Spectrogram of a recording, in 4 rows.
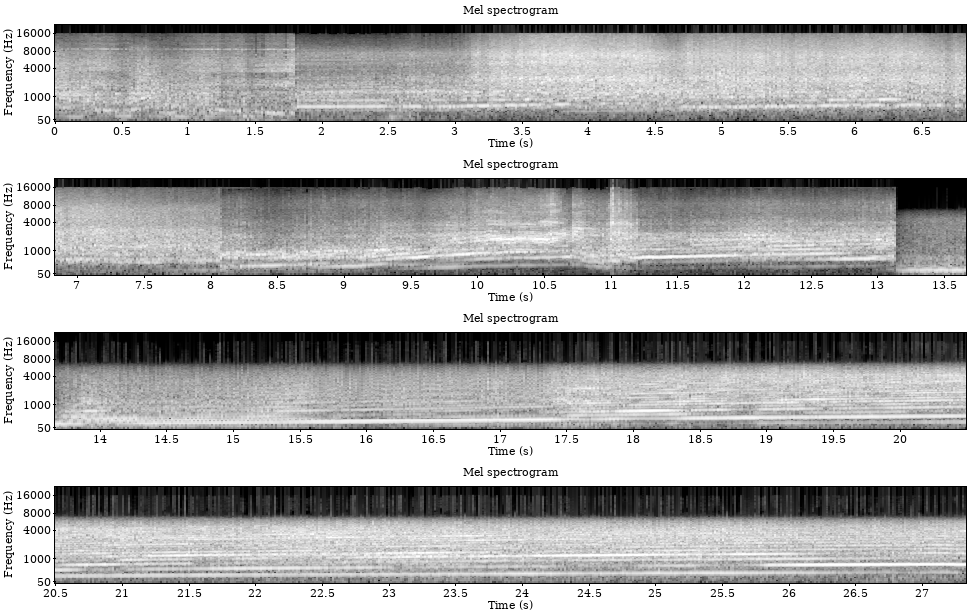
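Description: Lamborghini Gallardo's V10 running on a chassis dyno, revving with pitch rising and falling. About thirteen seconds in it changes to a Porsche Carrera GT's 5.7-litre V10 making a long dyno pull, its pitch climbing steadily to high revs.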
